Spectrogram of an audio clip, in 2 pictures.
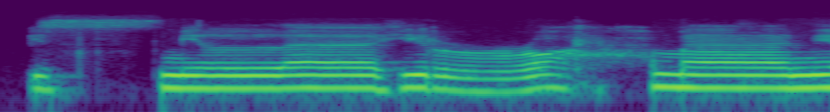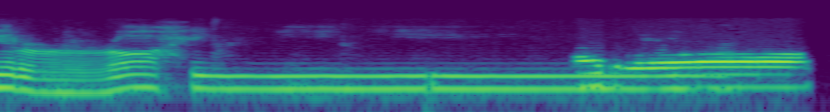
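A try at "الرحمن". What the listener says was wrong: Tafkim. Arro. Arro. Arro. Buka lagi fathahnya. Arro. Bismillahirrahmanirrahim. Arro yang pertama, yang kedua.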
